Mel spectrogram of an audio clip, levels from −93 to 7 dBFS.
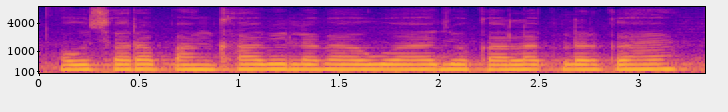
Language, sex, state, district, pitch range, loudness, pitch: Hindi, male, Jharkhand, Deoghar, 170-175 Hz, -13 LUFS, 175 Hz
